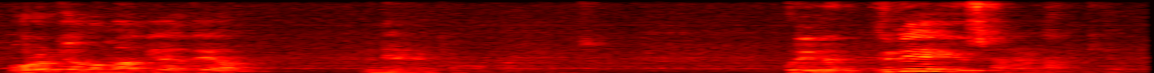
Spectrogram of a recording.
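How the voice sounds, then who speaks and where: Male pastor, sermon; high, animated delivery with rhetorical questions; distant mic in a heavily reverberant sanctuary. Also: brisk, noisy background. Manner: preaches with rhetorical questions to the congregation. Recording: very echoey hall, voice from a distance.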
